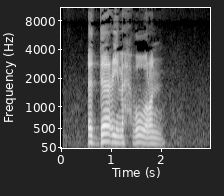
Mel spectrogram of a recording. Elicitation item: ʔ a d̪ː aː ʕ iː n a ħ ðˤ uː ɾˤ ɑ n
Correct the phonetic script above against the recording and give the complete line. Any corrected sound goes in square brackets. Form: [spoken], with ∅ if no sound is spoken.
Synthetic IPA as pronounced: ʔ a d̪ː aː ʕ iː [m] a ħ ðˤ uː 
